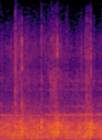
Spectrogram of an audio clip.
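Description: A crowd at a community achievement celebration keeps clapping in a dense, even patter for about a second. The sound is fairly soft and somewhat distant, with no talking.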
